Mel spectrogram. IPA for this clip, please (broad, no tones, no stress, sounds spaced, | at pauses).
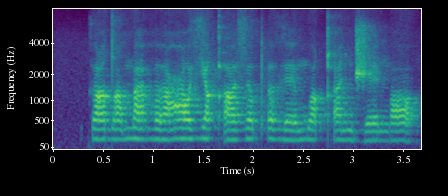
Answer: k ɐ dˤ o m a ɦ ɐ ʕ ɒ zʲ a qʼ ɐ z ɐ pʼ ɐ ɣ ɛ m o qʼ i n d͡ʒ ɛ ŋ ɒ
